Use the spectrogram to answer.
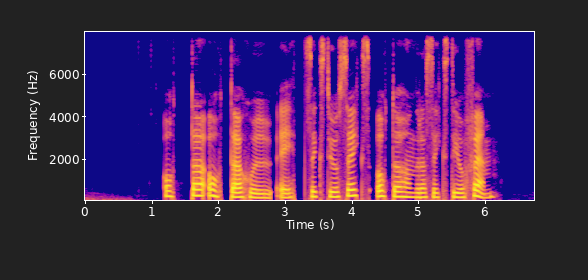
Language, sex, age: Swedish, female, 27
